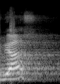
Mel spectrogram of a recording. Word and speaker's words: व्यास: From the Ravi व्यास, BEAS आती है व्यास की स्पेलिंग, है ना, उसको 20 बोलते हैं वैसे हिंदी में।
